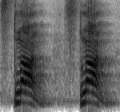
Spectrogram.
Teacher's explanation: দন্তস্ব যখন দন্ত নয়ের সাথে যুক্ত অবস্থায় থাকে সেই ক্ষেত্রেও কিন্তু দন্তস্ব দন্তস্বয়ের মতোই উচ্চারিত হয়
